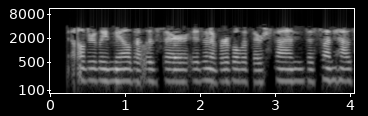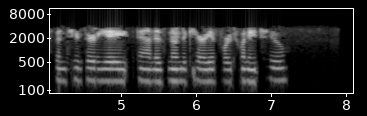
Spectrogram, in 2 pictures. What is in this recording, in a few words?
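police dispatch radio, scanner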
